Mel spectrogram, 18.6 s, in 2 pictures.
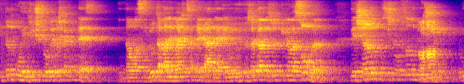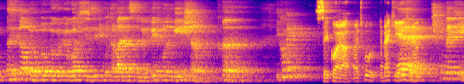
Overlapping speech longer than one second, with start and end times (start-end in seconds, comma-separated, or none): none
